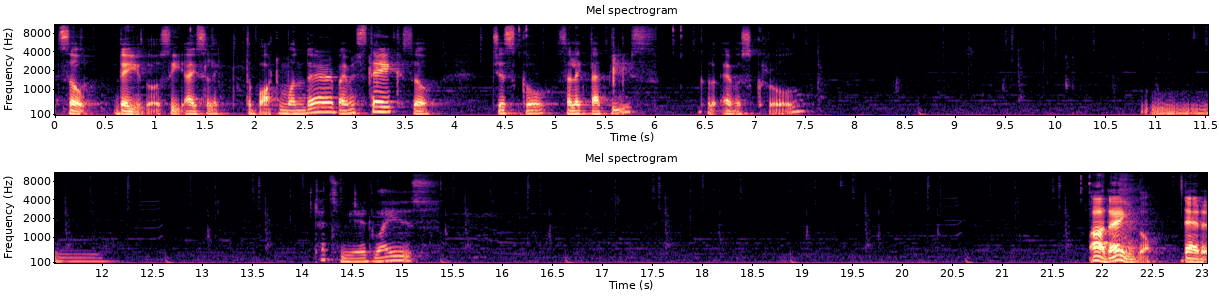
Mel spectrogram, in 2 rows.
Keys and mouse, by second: 0.2 middle click, 1.3 click, 3.1 q, 4.6 click, 5.5 q, 22.8 middle click.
